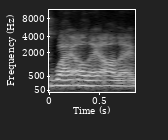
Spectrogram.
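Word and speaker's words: why ale ale (Waiʻaleʻale): In Hawaiian, I guess it's the W if it's the beginning of the word, but it's pronounced V if it's in the middle. So it's why ale ale, one of the wettest spots on earth, apparently, on there Kauai.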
